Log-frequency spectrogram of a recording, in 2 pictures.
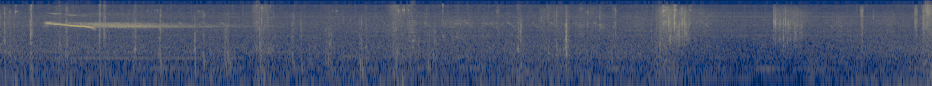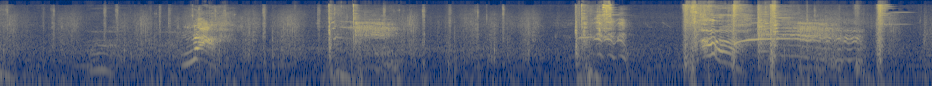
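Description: Horse in the video game Oblivion Remastered, with a few sharp whinnies and neighs rising over soft clip-clopping hooves and low game ambience, the neighs bunched in the second half.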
